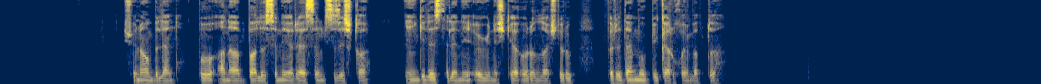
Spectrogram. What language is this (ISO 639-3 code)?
uig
